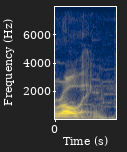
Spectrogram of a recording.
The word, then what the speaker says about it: Rowling: translated into 84 languages Joanne Rowling not pronounced phonetically was born on July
